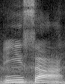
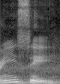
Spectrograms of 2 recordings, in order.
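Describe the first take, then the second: First: The final vowel is a clear open a. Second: The final vowel is tilted toward e. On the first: The speaker calls it right. "tetap dibaca fathah" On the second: The speaker calls it wrong.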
